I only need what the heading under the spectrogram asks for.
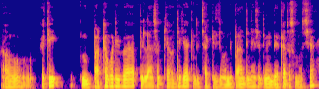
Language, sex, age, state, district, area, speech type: Odia, male, 45-60, Odisha, Bhadrak, rural, spontaneous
